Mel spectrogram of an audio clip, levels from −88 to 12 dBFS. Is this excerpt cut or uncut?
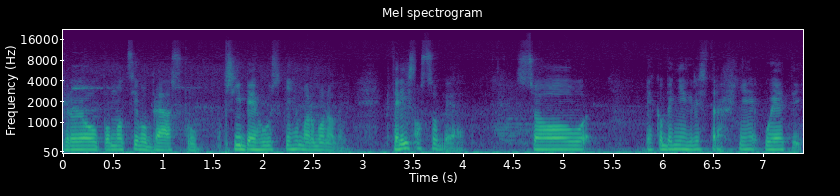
cut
